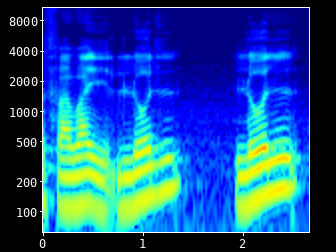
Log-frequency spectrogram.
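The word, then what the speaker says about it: فويل للذين: این تشدیدی که روی لام می‌بینید به خاطر تبدیل شدن این نون به حرف ما بعد هست. الان اینجا این نون دیگه تلفظ نمیشه. ما لامو با اون ضمه اولیشو می‌چسبونیم به این میشه فویل لل نون رو دیگه ما لام تلفظ می‌کنیم فویل فویل فویل للذین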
